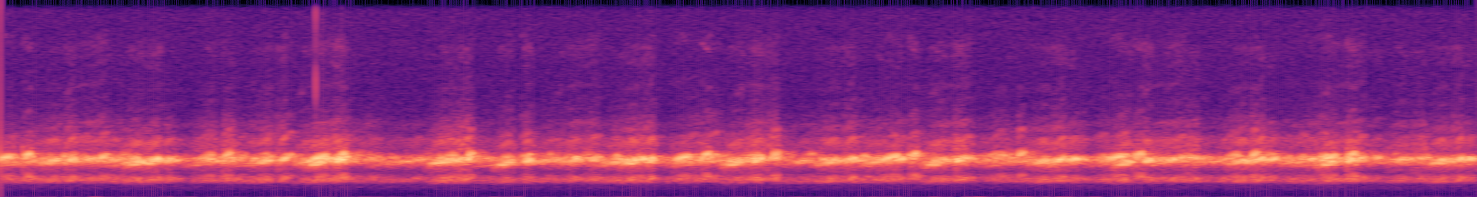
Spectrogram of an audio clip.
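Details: Many frogs croaking together in a spring wetland behind a house, recorded live without looping: a dense, continuous trilling chorus with bands at two pitches, pulsing irregularly, no other sounds standing out.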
